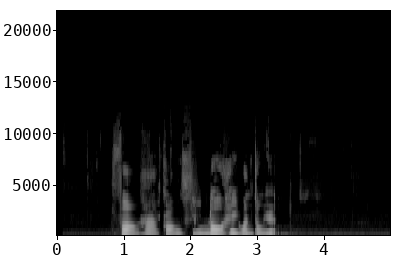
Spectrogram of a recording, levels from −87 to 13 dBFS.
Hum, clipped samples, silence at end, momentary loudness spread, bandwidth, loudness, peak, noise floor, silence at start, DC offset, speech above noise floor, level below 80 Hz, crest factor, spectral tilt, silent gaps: none; under 0.1%; 1.7 s; 11 LU; 10.5 kHz; -29 LUFS; -6 dBFS; -73 dBFS; 0.9 s; under 0.1%; 44 dB; -74 dBFS; 24 dB; -6 dB/octave; none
